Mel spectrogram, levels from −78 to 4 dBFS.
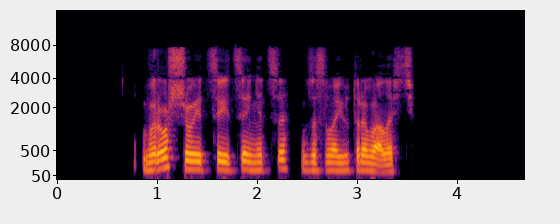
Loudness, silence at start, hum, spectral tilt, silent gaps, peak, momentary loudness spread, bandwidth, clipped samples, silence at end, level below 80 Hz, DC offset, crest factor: -16 LUFS; 0.85 s; none; -5 dB/octave; 2.37-2.44 s; -2 dBFS; 9 LU; 8 kHz; under 0.1%; 1.15 s; -60 dBFS; under 0.1%; 16 dB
